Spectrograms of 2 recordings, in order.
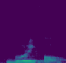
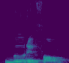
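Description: First: It is said with an American accent. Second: The same.

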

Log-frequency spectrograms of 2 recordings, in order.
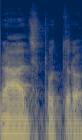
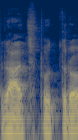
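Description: Both takes have the same delivery.

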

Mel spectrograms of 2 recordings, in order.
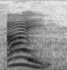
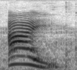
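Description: Both takes have the same delivery.

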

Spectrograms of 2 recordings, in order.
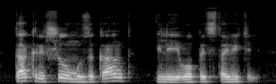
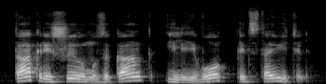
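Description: No difference in how they are said.

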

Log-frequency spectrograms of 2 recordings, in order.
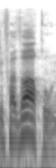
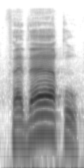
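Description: First: It is said without a smile, sounding heavier. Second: It is said with smiling, spread lips, sounding lighter. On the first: The speaker calls it wrong. "ما نقولش فذاقوا" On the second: The speaker calls it right. "وإحنا مبتسمين كده فذاقوا"

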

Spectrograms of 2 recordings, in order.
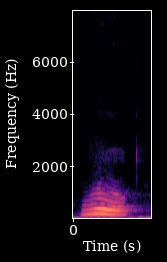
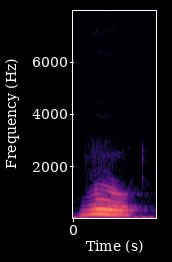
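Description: First: The vowel after W is long and tightly rounded. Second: The same.

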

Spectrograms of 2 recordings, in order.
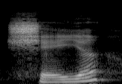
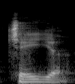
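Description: First: It begins with an 'sh' sound, as in shark. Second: It begins with a 'ch' sound, as in change. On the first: The speaker calls it right. "will correspond to the sound of SH in English" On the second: The speaker calls it wrong. "this is not cheia. This is not the CH sound like in change or Charlie"

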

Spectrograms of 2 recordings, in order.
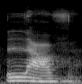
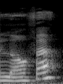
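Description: First: The word has its standard English pronunciation. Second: The word is read as it is spelled. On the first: The speaker calls it right. "tylko love" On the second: The speaker calls it wrong. "nie love, tak jak czasami niektórzy czytają"

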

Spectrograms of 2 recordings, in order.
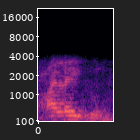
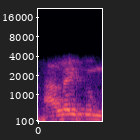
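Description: First: The initial throat consonant is clearly pronounced. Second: The initial throat consonant is missing. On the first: The speaker calls it right. "আইনের উচ্চারণটা তার মাখরাজ থেকে উচ্চারণ করা" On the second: The speaker calls it wrong. "না হয়"

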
